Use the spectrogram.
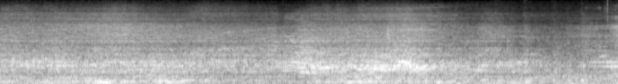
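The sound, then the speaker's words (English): A car drifts with its tires squealing, a continuous harsh screech and engine roar that runs the whole time and swells a little past the middle before easing off. “He is drifting too fast, too furious.”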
